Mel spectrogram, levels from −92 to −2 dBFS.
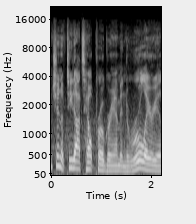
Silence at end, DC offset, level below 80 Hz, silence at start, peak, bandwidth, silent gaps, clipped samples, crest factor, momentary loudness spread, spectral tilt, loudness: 0 s; under 0.1%; -56 dBFS; 0 s; -8 dBFS; 16 kHz; none; under 0.1%; 14 dB; 6 LU; -4.5 dB/octave; -22 LUFS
